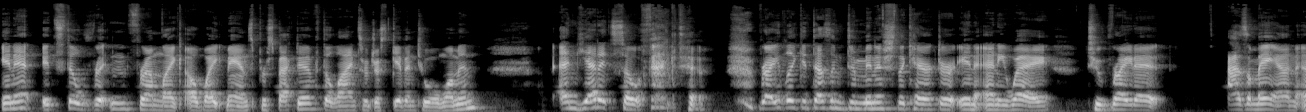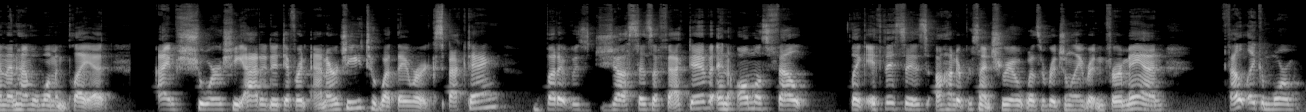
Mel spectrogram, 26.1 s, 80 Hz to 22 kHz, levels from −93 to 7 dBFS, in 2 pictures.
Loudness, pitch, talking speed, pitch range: -20 LUFS, 200 Hz, 195 wpm, 180-250 Hz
